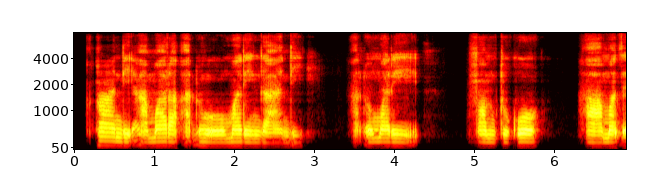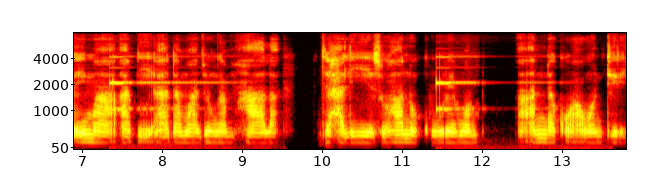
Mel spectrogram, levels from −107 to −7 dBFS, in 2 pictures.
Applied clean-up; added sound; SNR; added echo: neural mask model RNNoise.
